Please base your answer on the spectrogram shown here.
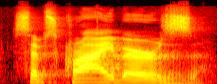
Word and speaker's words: subscribers: C'est un Z. Subscribers. Voilà, bah, tout simplement. Scry, vous partez de cette syllabe, d'accord? Ça, c'est votre syllabe centrale pour la prononciation. Scry, scribers, vous voyez le R, about, scribers, subscribe. De toute façon, si vous faites bien l'accent tonique ici, automatiquement, vous allez prononcer les schwa comme il faut.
